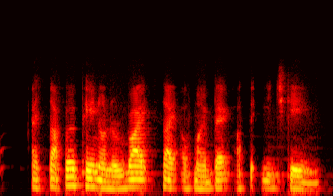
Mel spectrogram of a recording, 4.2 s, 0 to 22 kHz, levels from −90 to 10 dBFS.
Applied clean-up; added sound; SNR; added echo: neural mask model RNNoise.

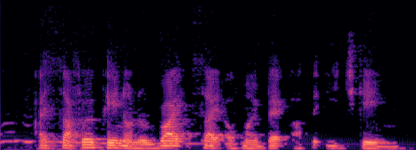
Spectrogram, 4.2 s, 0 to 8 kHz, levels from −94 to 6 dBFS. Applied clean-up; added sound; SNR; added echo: classical method spectral subtraction.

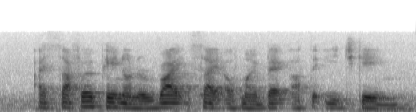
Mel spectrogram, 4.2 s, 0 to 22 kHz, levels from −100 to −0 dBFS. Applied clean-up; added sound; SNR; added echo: none; none; none; none.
